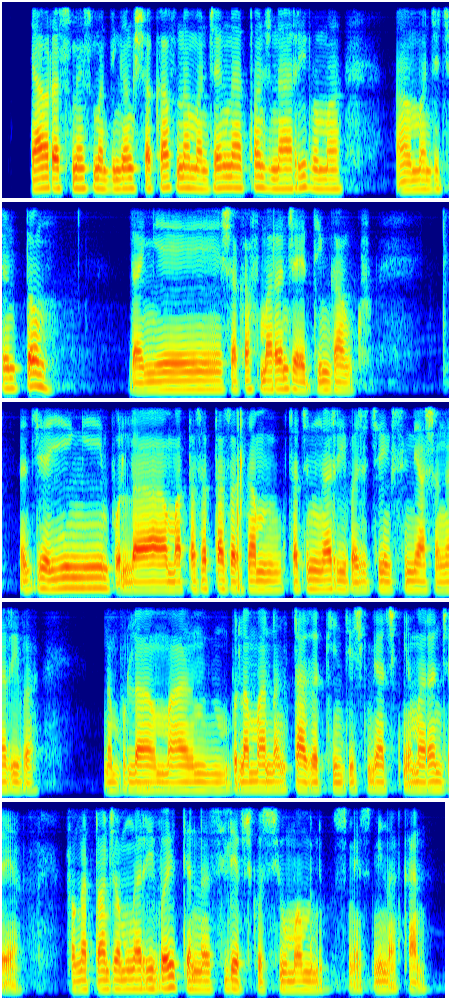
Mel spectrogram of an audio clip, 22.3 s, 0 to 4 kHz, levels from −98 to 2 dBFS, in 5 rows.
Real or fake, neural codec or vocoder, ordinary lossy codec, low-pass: real; none; none; 3.6 kHz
